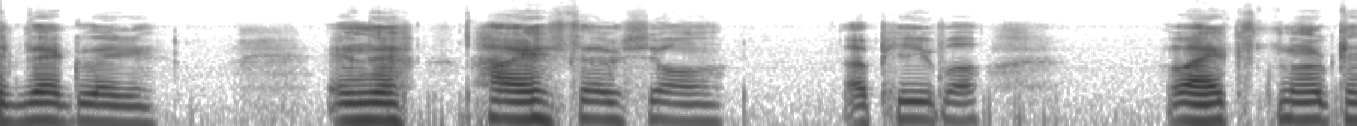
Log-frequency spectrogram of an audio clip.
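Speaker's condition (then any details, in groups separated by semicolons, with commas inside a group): Cerebral palsy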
